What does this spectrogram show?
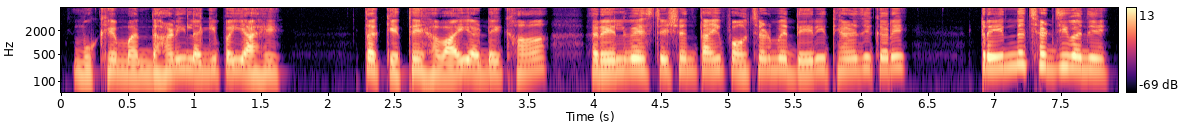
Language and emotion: Sindhi, fearful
